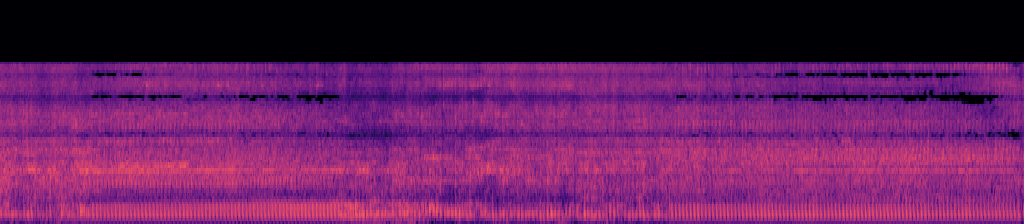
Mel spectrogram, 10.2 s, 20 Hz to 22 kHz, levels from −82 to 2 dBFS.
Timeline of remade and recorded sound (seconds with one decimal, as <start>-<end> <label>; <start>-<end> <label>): 0.0-0.9 remade; 0.9-3.4 recorded; 3.4-6.7 remade; 6.7-10.2 recorded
